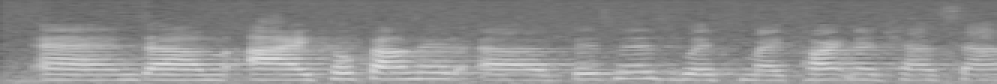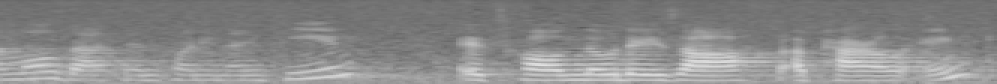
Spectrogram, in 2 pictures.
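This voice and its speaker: Against noticeable background noise, a woman with a fairly high pitch speaks at a moderate pace with fairly even intonation. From Antigua. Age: 20s. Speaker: doctoral student and entrepreneur. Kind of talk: panel discussion. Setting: virtual event.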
